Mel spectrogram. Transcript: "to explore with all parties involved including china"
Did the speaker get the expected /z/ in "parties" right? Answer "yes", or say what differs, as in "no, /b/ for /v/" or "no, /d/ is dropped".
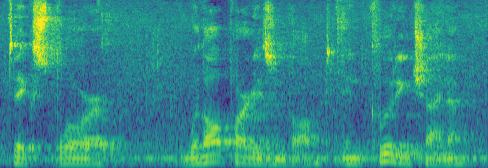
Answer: yes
